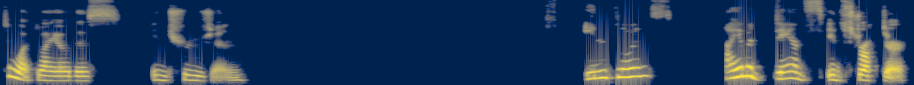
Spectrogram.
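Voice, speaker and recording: A woman's voice: medium pitch, big pitch swings, measured pace, mellow, dry recording. A woman acting in a roleplay audio drama as an apsara who works as an instructive, composed dance teacher. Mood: guarded, defiant. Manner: encouraging, instructive, addressing a class. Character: female apsara dance teacher, warm, encouraging, defensively composed.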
